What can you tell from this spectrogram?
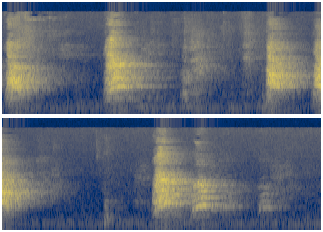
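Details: Japanese Chins barking in short sharp bursts, some barks doubled, with brief pauses between, about seven loud barks plus a few softer ones, quiet low hum in the background.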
